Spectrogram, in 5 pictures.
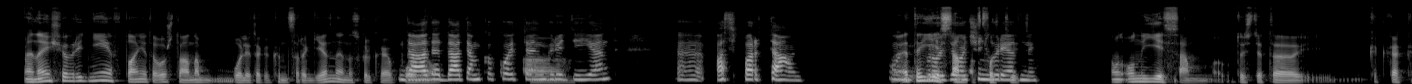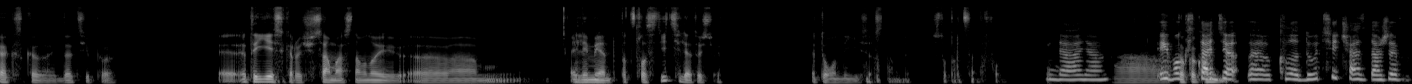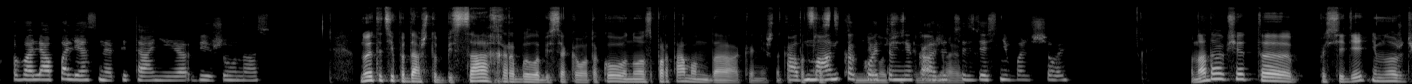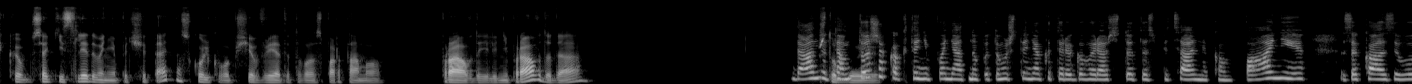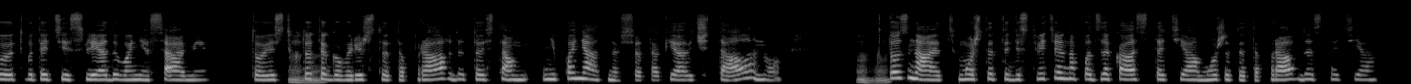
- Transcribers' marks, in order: tsk; tapping
- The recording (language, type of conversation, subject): Russian, unstructured, Как ты убеждаешь близких питаться более полезной пищей?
